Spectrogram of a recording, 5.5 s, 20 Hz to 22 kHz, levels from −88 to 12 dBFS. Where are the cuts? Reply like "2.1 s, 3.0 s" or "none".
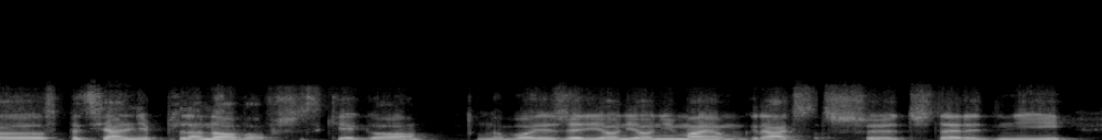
2.3 s, 3.1 s, 4.1 s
